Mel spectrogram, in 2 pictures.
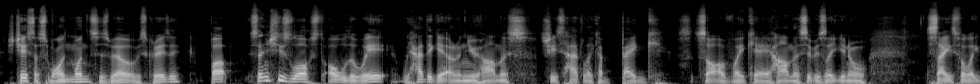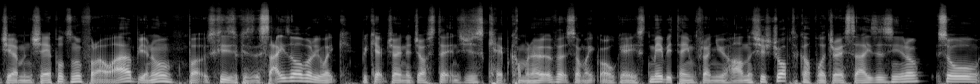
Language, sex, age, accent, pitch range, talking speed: English, male, 20-39, British, 90-110 Hz, 290 wpm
